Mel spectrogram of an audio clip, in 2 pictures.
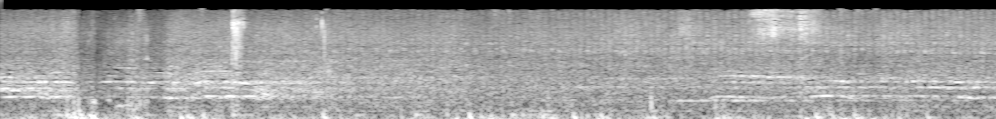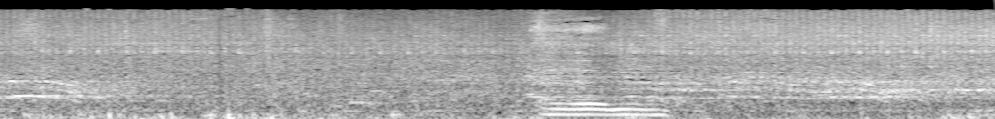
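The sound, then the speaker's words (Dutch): A police car engine runs with a low, steady rumble near a canal bridge, while people talk over it. “Dit is een motor van de politieauto.”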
